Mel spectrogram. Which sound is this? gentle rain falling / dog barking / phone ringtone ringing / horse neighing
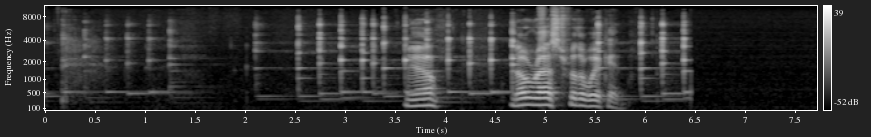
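phone ringtone ringing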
